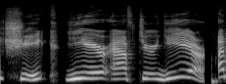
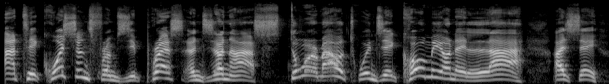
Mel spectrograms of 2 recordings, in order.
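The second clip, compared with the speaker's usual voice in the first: a lightly put-on French accent as Trump; hammed-up French-accented Trump bit; French Trump impression. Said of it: "it is a French President Trump".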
